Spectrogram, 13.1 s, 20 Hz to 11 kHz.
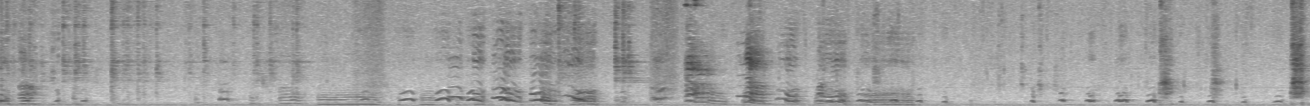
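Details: Several German Shepherd puppies, roughly 3.5 weeks old, at their first meal of raw meat, whine and squeal in a busy overlapping chorus of short rising-falling whimpers, rapidly repeated, with a constant low hum behind.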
